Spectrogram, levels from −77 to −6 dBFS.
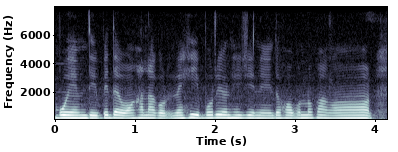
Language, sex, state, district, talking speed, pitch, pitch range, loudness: Chakma, female, Tripura, Unakoti, 160 wpm, 190 Hz, 185-200 Hz, -13 LUFS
